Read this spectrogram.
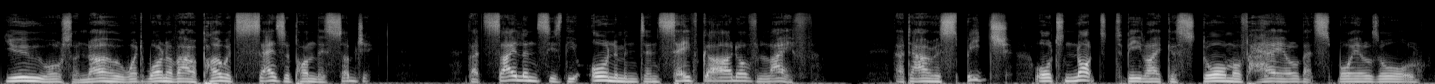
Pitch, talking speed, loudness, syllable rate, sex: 140 Hz, 155 wpm, -19 LUFS, 3.6 syllables/s, male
